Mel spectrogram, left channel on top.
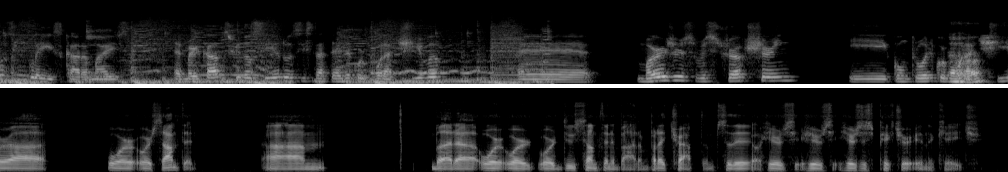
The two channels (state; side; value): different; both; correlation -0.01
